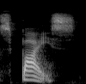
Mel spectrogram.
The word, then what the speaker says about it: spice: It's called a spice rack. It comes from the word spice. We have the letter I and the silent E. We pronounce the letter I as the long I, like in hike and like. Spice. It's countable, so you can say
